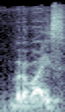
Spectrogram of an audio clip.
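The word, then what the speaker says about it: Bravais: here uh first thing the S is slightly silent in brais so it has to be pronounced as bra latices uh in English often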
